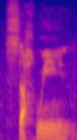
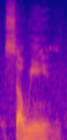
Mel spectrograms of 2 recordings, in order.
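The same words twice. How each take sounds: First: Samhain said "sah-hween", with silent M; Samhain with a breath of H before "ween"; correct pronunciation. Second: Samhain said "sah-ween", with no H; Samhain with silent M and a plain W glide; alternative pronunciation. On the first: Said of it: "pronounced Samhain". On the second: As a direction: pronounce Samhain slowly as "sow-EEN", lower. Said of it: "or Samhain". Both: Shown as a demonstration.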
